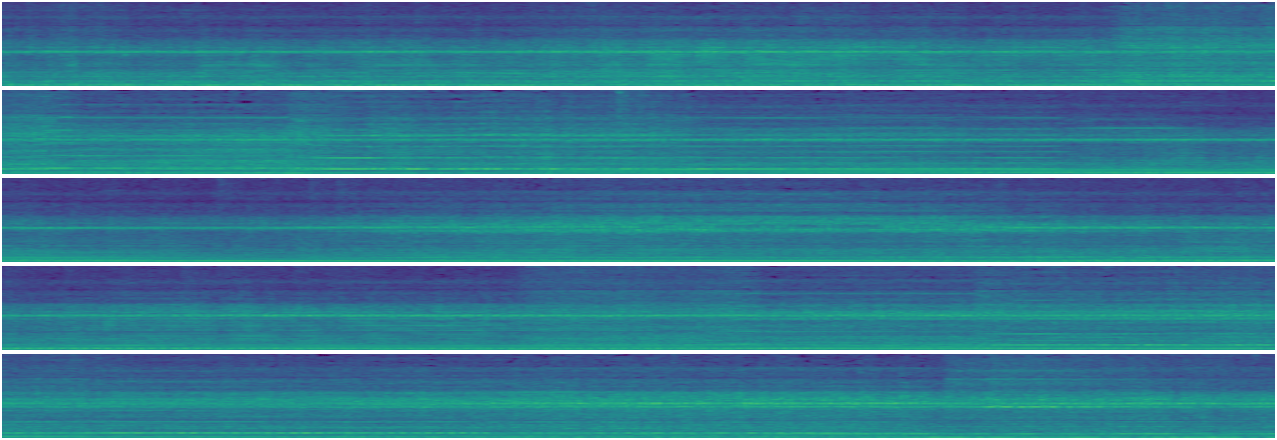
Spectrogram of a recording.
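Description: Live experimental drone music from electronics and effects pedals: a loud, dense, continuous drone of layered held tones that shift slowly in pitch, over a steady low rumble.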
